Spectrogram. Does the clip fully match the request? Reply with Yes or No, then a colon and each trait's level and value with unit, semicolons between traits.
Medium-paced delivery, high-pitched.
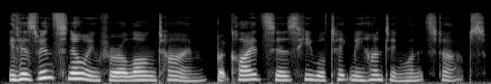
No: fast, 230 wpm; high, 205 Hz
